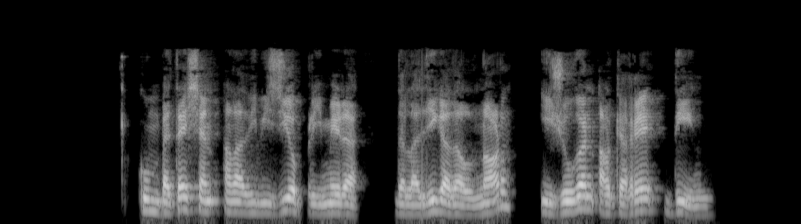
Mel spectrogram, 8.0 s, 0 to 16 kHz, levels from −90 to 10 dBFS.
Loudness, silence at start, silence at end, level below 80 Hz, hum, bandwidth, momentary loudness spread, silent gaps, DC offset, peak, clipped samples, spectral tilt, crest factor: -17 LUFS; 1.4 s; 0.9 s; -64 dBFS; none; 8 kHz; 11 LU; 3.75-3.94 s, 5.16-5.40 s; under 0.1%; -2 dBFS; under 0.1%; -4 dB/octave; 18 dB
